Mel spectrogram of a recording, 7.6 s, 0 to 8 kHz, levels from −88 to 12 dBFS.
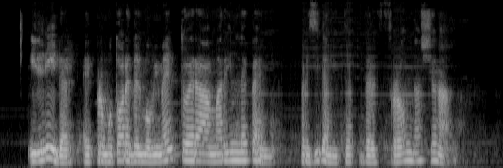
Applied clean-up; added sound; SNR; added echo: neural separator model SepFormer DNS4.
